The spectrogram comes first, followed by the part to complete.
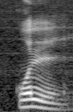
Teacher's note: Qul. Huruf qafnya huruf tebal, sedangkan huruf lam itu huruf tipis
